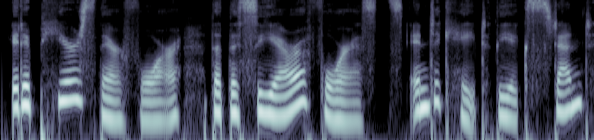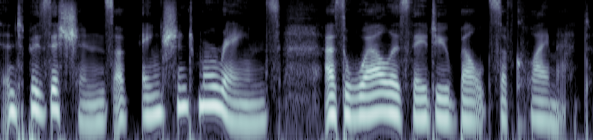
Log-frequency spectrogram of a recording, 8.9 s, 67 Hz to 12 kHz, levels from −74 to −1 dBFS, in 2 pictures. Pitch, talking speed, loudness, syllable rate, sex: 175 Hz, 155 wpm, -20 LUFS, 5.1 syllables/s, female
